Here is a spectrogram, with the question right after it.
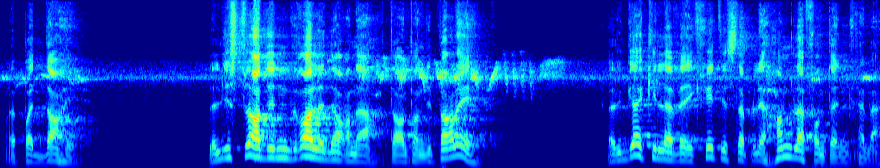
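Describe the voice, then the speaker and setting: The speaker has a Charente accent and very wide pitch swings. Long, frequent pauses break up the speech over noticeable background noise. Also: man, medium pitch for a man, moderate pace, big swings in loudness. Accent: Charentais regional patois. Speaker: storyteller. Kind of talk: folk fable telling in dialect. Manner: homely, conversational.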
